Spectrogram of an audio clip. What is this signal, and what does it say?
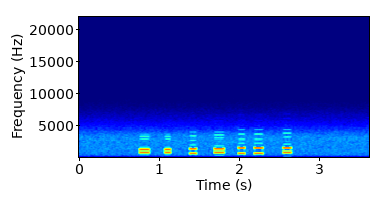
DTMF, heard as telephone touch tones, dialled by hand, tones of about 90 ms. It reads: 7728339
